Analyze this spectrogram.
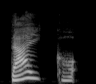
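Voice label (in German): "Daiko", japanische Mädchennamen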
